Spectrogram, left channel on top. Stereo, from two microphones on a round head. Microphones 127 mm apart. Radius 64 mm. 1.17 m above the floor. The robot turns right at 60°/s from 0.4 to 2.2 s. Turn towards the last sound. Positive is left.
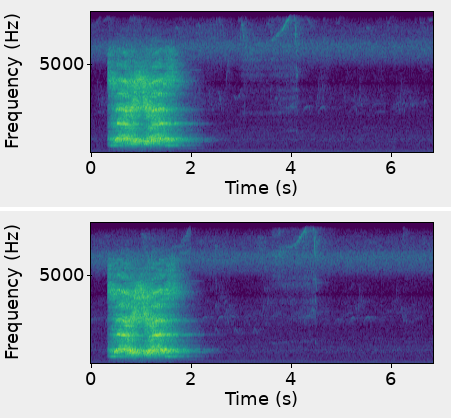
turn(degrees=105)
